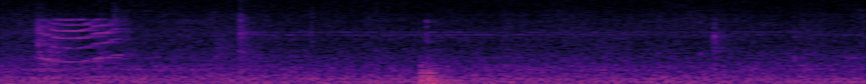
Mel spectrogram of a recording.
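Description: A faint, brief high-pitched animal call just after the start, followed by a soft low thump about two seconds in.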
